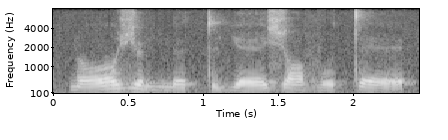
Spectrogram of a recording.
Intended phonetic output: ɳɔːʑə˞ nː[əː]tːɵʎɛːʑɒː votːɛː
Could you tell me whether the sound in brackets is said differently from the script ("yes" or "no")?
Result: no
